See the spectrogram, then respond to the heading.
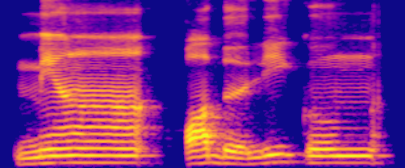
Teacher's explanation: قاف ویسے حرف مستعلیہ ہے، اس کو مفخم ادا کرتے ہیں، موٹا اور پر کر کے پڑھتے ہیں. با ساکن ہے، قلقلہ واجب ہوگا.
